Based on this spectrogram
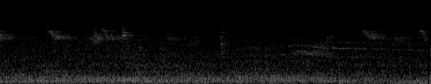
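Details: Common swifts (Apus apus) in Soest on 5 July 2009: thin, high, slightly falling screams in several short bursts, fairly faint over a steady low rumble.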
